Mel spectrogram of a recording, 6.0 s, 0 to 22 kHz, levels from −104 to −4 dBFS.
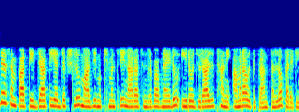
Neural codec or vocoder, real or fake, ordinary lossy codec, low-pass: none; real; Opus, 32 kbps; 3.6 kHz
